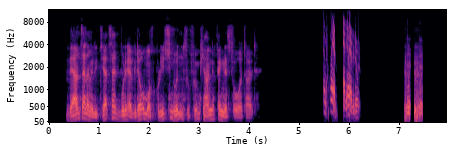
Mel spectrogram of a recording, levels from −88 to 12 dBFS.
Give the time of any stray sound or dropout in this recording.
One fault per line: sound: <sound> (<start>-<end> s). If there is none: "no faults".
sound: chirp (5.5-6.2 s)
sound: laugh (7.1-7.5 s)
